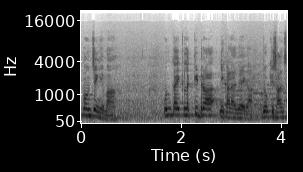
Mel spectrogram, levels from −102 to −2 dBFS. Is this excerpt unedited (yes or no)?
yes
